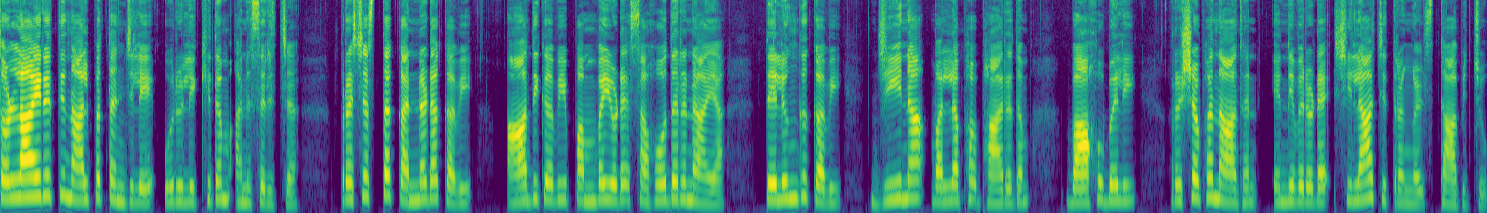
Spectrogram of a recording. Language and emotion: Malayalam, neutral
